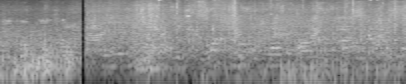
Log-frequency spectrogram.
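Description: Swimmers splash through water close by.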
